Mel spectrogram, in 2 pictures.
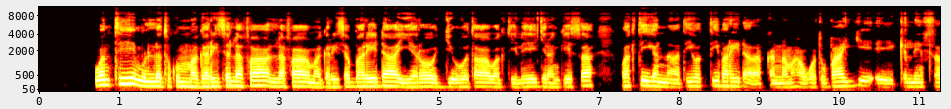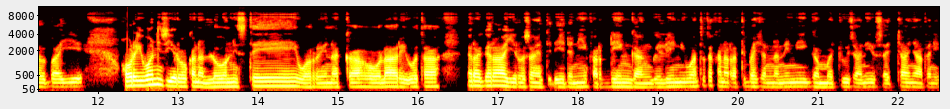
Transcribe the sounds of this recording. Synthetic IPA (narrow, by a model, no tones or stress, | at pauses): wɐnt̪ɪmʊlːɐt̪ʊkʊmmɐɡɐɾiːsɐlɐfaːlɐfamɐɡɐɾiːsɐbɐɾe̞ːd̪aːjɛɾo̞ːd͡ʒɪʔɔt̪aːwɐkt̪ɪleːd͡ʒɪɾɐŋke̞ːsːa | wɐkt̪iːɡɐnːaːt̪iwɐk̚t̪iːbɐɾe̞ːd̪aːɾaːfkɐnːɐmɐɦɐwːɐt̪ʊbaːjːekʼɛlːeːnsɪ̥saːsbaːjʔeːhɔɾiːwɐnɪsjɛɾo̞ːkɐnɐlo̞ːnɪst̪ɛʔewɐrːeːnɐkːɐɦo̞ːlaːɾɪʔɔt̪aːɡɐɾɐɡɐɾaːjɛɾoːɪsaːnɪt̪ːɪᶑe̞ːd̪ɐniːfɐɾd̪eːŋɡaŋɡɪliːnwɐnt̪ot̪ɐkɐnɐrːɐt̪ːɪbɐʃɐnːɐnɪnɪɡɐmːɐt͡ʃːuːɪsaːniːɪfsɐt͡ʃːaːɲaːt̪ɐniːf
